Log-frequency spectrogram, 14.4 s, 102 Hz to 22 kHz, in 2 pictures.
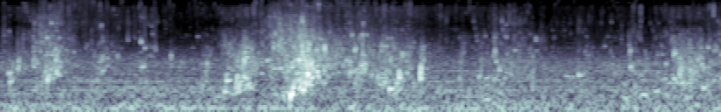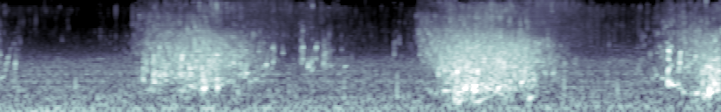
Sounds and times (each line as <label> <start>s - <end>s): barge is passing 0.0s - 14.4s
a lot of waves 11.4s - 14.4s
